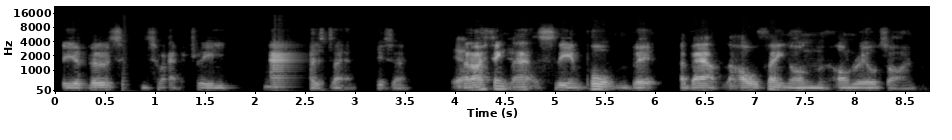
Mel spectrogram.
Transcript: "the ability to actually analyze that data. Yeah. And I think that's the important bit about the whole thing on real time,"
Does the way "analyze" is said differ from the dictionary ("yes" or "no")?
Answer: yes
